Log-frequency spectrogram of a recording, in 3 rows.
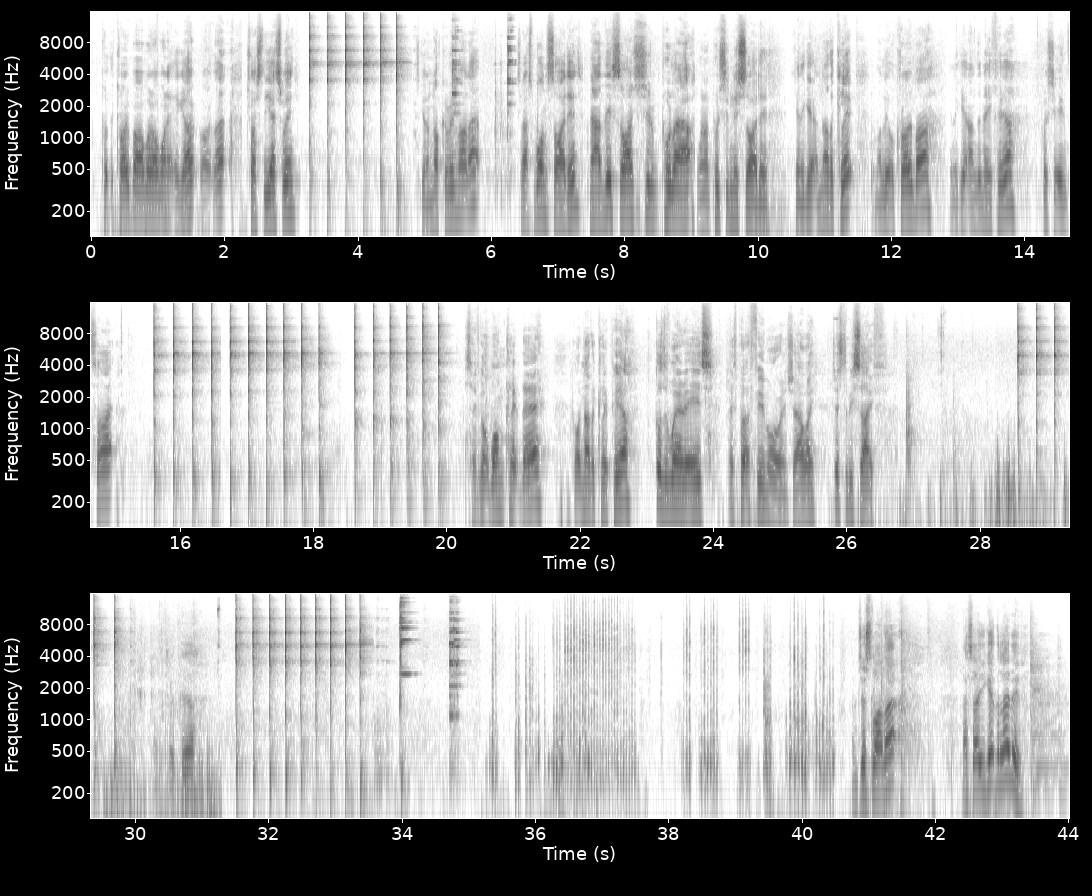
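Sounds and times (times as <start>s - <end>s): hammer tapping metal: 3.2s - 4.8s, 15.6s - 20.2s, 31.5s - 35.0s
metal tools clinking on stone: 5.4s - 6.4s, 33.5s - 35.1s.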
